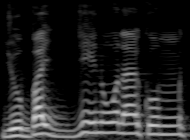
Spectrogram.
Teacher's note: ইউবাইয়িনু একটু শক্ত করে, ইয়াটা ডাবল হবে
